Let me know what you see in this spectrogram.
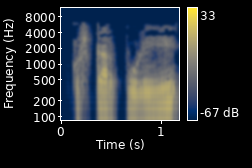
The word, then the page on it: ol scarpulìi: Dialetto di Albosaggia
